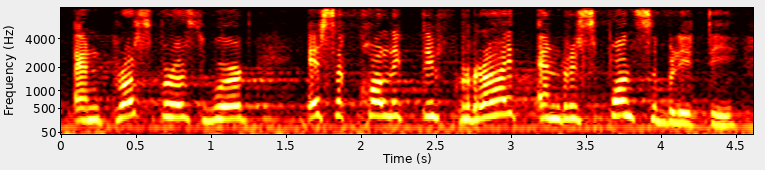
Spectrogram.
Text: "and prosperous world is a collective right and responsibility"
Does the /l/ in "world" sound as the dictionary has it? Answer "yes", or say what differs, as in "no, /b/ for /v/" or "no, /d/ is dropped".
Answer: no, /l/ is dropped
